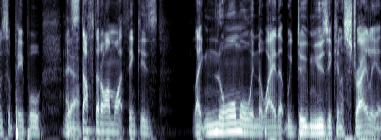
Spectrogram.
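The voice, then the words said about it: Light Australian accent. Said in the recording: “I have a light Australian accent compared to my family ... This is not strong”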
